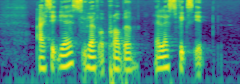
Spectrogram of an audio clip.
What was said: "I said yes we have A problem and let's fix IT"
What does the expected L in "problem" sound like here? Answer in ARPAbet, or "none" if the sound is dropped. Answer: L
